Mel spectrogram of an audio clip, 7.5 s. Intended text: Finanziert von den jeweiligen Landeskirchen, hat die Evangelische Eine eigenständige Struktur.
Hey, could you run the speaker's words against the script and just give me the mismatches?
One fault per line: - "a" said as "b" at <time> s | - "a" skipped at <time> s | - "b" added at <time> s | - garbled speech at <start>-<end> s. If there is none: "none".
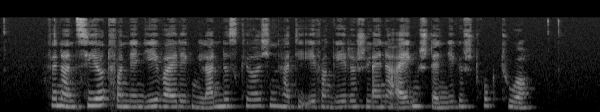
none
